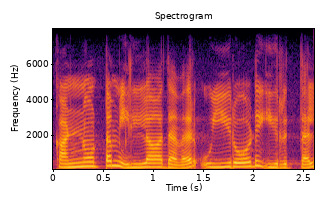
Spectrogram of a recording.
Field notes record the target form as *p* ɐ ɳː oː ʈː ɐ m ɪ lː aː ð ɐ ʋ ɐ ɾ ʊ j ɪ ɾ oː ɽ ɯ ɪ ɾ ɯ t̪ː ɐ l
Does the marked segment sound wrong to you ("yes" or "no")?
yes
